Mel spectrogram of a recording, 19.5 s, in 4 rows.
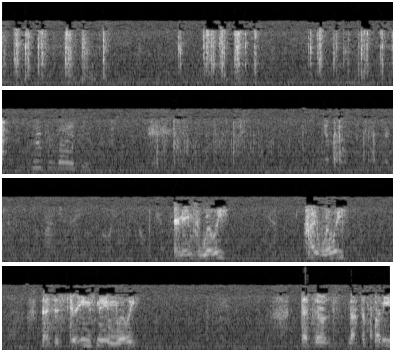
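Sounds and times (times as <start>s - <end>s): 
low hum: 0.0s - 19.4s
typing on a keyboard: 0.1s - 0.9s, 2.5s - 3.2s
speech: 5.5s - 6.2s, 12.0s - 12.7s, 13.8s - 14.2s, 15.2s - 16.4s, 18.4s - 19.4s.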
